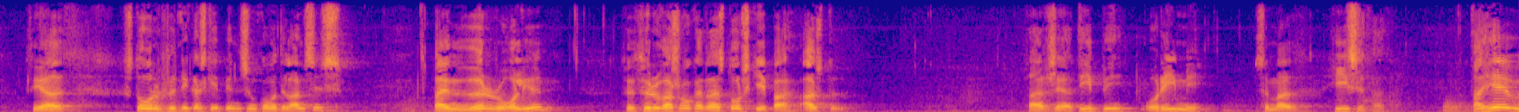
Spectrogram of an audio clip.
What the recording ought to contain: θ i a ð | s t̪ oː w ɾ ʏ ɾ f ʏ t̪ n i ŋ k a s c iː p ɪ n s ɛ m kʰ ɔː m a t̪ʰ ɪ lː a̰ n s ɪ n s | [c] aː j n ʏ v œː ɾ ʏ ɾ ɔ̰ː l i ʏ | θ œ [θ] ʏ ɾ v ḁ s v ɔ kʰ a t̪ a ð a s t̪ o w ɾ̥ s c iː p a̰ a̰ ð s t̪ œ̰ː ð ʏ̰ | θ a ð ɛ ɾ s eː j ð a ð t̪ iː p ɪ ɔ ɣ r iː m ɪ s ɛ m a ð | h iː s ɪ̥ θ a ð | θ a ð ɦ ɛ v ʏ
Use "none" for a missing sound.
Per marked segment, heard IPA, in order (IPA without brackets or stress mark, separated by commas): p, θ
